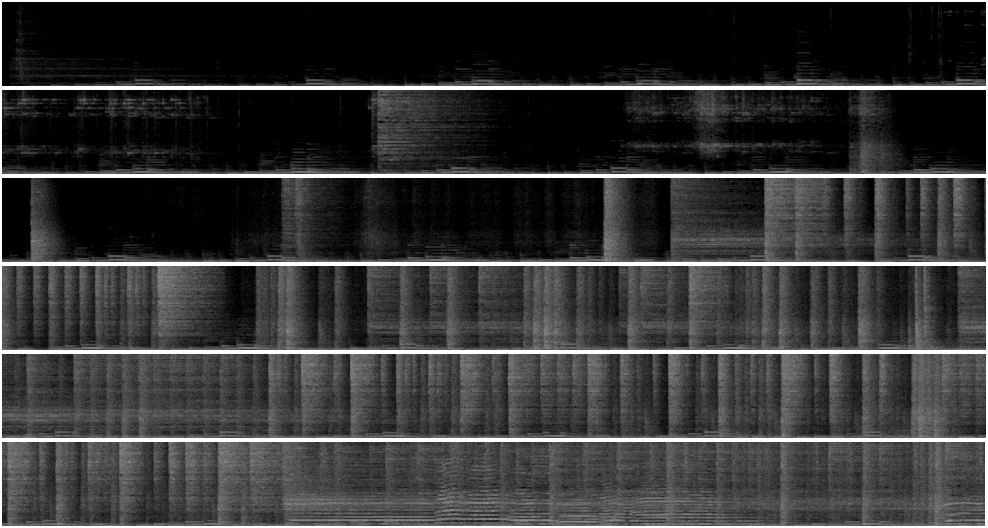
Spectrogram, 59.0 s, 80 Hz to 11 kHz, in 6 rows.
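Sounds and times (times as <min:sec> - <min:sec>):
guitar: 0:00.0 - 0:59.0
double bass: 0:05.3 - 0:06.0, 0:06.8 - 0:07.8, 0:08.4 - 0:09.4, 0:13.4 - 0:15.8, 0:21.2 - 0:28.6, 0:29.2 - 0:30.0, 0:32.4 - 0:36.4, 0:37.3 - 0:59.0
drum kit with cymbal hits: 0:13.5 - 0:14.8, 0:18.3 - 0:18.9, 0:20.0 - 0:20.4, 0:22.5 - 0:23.7, 0:25.7 - 0:59.0.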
